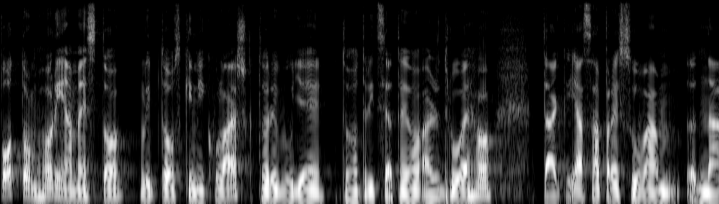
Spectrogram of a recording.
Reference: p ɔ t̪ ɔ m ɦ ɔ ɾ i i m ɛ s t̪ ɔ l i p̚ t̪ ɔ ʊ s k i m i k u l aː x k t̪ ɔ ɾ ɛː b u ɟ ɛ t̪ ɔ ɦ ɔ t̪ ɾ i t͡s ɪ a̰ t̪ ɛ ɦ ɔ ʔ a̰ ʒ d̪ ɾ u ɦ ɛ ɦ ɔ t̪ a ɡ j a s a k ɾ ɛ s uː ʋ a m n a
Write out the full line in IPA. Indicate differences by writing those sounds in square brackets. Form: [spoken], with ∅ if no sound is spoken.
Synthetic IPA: p ɔ t̪ ɔ m ɦ ɔ ɾ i [a] m ɛ s t̪ ɔ l i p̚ t̪ ɔ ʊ s k i m i k u l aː [ʃ] k t̪ ɔ ɾ [iː] b u ɟ ɛ t̪ ɔ ɦ ɔ t̪ ɾ i t͡s ɪ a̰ t̪ ɛ ɦ ɔ ʔ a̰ ʒ d̪ ɾ u ɦ ɛ ɦ ɔ t̪ a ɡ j a s a [p] ɾ ɛ s uː ʋ a m n a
